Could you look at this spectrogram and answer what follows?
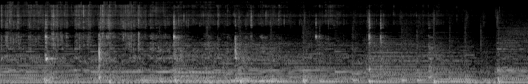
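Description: Cashews, chopped ginger, cumin and black pepper frying in a pan, a close, steady sizzle with light crackles and occasional stirring clicks, no voices.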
